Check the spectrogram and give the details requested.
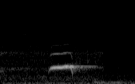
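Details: At night in Okinawa, a Ryukyu Scops Owl, a fairly common owl there, gives one short, clear, mid-pitched hoot that rises slightly, lasting about a third of a second, against a quiet background.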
